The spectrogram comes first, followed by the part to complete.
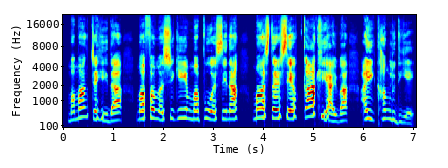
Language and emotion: Manipuri, surprised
